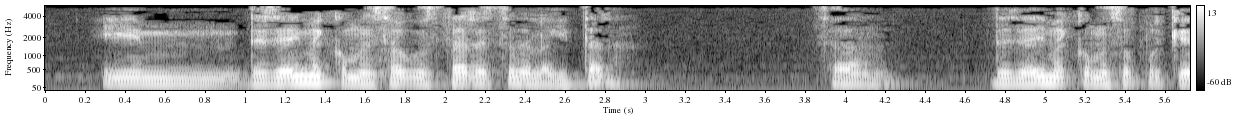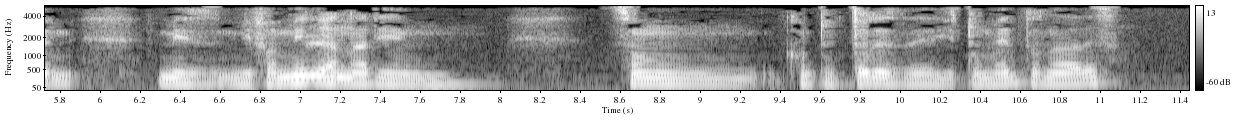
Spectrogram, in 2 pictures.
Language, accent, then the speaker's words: Spanish; Quito, Pichincha, Ecuador; also born or lived in Carchi; Yo me crié aquí en Quito mismo.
